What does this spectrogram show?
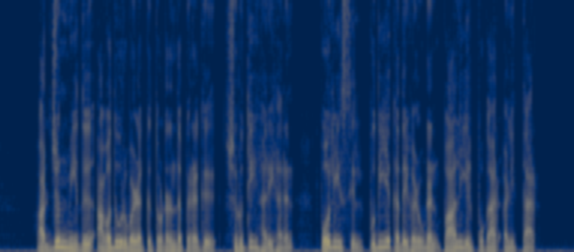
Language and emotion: Tamil, neutral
